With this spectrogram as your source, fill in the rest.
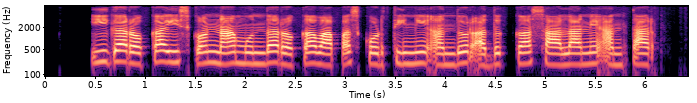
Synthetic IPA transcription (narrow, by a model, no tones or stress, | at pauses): iːɡaɾɔkːaiːskɔɳnaːmund̪ɐɾɔkːaʋaːpɐskoɽt̪iniʔɐ̰nd̪uɾɐ̰d̪ukːɐsaːlaːnḛːʔɐ̰nt̪aːɾ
